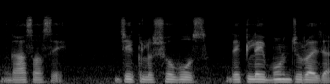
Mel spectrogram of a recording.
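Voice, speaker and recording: Here is a man with a medium-pitched voice. His intonation is monotone and flat. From Bangladesh. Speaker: migrant worker vlogger. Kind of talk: personal vlog monologue. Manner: halting.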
